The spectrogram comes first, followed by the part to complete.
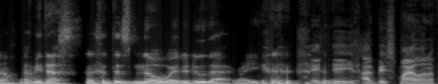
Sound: laughing

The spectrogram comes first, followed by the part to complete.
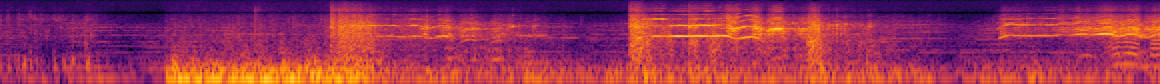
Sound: running hoof beats; fast hoof beats; gunshot; horses neigh; gunshots

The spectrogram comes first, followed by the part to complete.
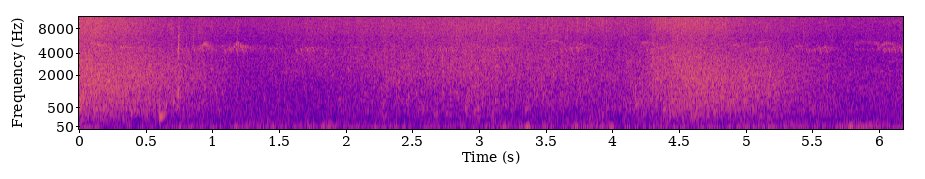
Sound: waves crashing

